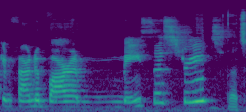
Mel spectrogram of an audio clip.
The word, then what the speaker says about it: Mesa: They left Riley's bag in his truck and found a bar on Mesa Street. That's how you pronounce Mesa.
